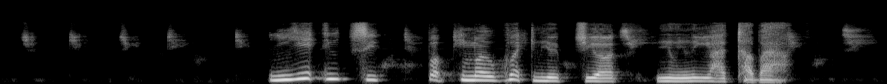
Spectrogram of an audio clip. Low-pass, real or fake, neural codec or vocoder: 7.2 kHz; fake; codec, 16 kHz, 0.5 kbps, FunCodec, trained on LibriTTS, 25 frames a second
